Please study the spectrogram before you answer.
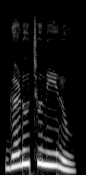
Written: ಗಡುಚುನೀರು

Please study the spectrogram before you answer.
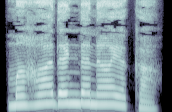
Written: ಮಹಾದಂಡನಾಯಕ

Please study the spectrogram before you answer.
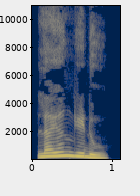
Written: ಲಯಂಗಿಡು

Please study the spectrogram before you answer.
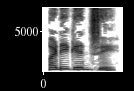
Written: ಅಡಿಗೆಜ್ಜೆ

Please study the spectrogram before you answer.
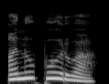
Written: ಆನುಪೂರ್ವಿ

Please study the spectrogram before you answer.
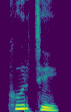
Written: ಕೂರ್ಚೆ

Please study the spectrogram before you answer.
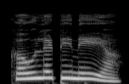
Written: ಕೌಲಟಿನೇಯ

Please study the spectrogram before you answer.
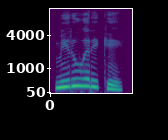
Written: ಮಿರುವರಿಕೆ

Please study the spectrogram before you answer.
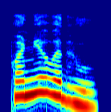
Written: ಪಣ್ಯವೀಧಿ

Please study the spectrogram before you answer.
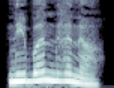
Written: ನಿಬಂಧನೆ

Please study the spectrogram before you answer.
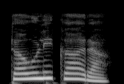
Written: ಠೌಳಿಗಾರ

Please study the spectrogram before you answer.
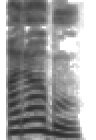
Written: ಅರಬು

